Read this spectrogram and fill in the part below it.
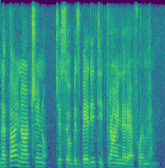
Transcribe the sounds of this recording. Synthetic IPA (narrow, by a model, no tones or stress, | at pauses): nat̪aːjnaːt͡ʃint͡ɕɛsɛobezbeːd̪it̪it̪ɾaːjneɾefoɾme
